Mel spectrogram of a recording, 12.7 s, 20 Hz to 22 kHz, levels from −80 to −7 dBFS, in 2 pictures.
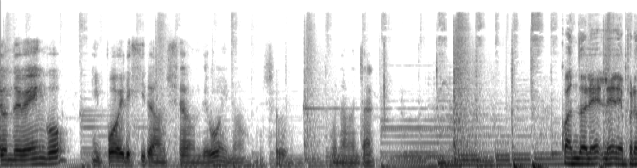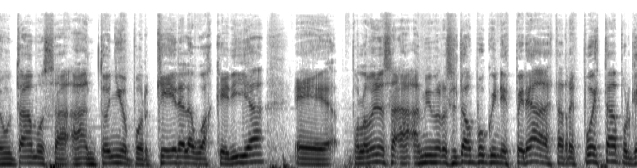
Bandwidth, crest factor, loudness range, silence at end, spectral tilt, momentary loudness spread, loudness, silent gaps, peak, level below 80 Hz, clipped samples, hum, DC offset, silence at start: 16 kHz; 12 dB; 8 LU; 0 s; -6 dB/octave; 12 LU; -16 LUFS; none; -4 dBFS; -30 dBFS; under 0.1%; none; under 0.1%; 0 s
